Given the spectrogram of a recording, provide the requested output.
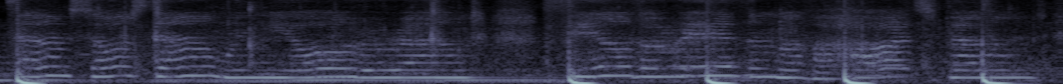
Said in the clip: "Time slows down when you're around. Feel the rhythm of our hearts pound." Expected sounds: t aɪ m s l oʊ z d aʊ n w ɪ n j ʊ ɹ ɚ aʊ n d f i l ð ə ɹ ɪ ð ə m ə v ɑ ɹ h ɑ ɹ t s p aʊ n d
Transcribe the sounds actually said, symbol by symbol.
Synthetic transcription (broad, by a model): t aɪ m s oʊ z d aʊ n w ɪ n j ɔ ɚ aʊ n d f i l ð ə ɹ ɪ ð ə m ə v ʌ h ɑ ɹ t s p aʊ n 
